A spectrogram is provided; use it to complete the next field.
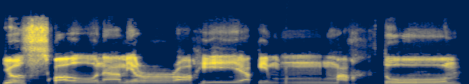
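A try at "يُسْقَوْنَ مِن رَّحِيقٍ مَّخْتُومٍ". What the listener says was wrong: Kho sama ro. Ro-nya kurang takrif sedikit. Kho-nya kurang tebal.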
